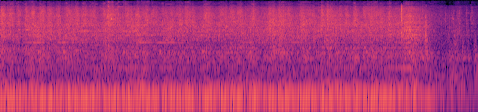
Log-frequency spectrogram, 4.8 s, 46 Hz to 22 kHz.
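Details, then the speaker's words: Carbureted car with an Anderson B61 camshaft and limited-travel lifters, idling: deep, choppy idle loping unevenly about three times a second; rowdy rhythm from the aggressive cam. "For anybody wondering, this car has an Anderson B61 camshaft in it. It's rowdy. It's got limited travel lifters, and we'll take this thing out in a minute and I'll really let you guys hear the camshaft."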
